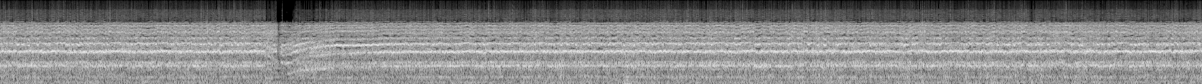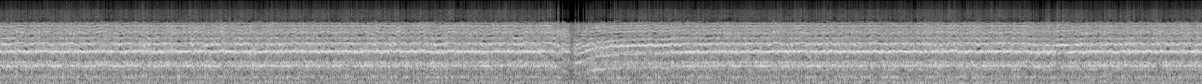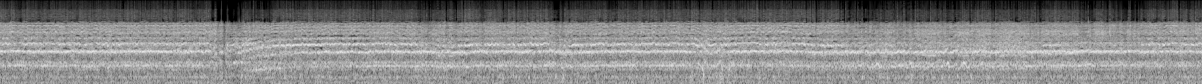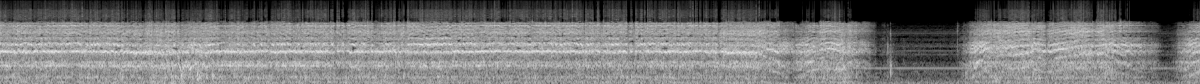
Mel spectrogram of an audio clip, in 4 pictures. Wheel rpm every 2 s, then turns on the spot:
230, 200, 230, 230, 240, 230, 230, 240, 210, 210, 230, 230, 230, 200, 230, 230, 220, 220, 230, 230, 230, 200, 60, 120.
none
